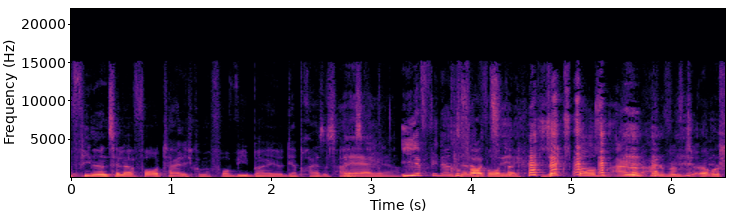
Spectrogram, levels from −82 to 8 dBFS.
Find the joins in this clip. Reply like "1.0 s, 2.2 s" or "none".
none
